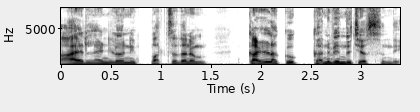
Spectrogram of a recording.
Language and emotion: Telugu, happy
